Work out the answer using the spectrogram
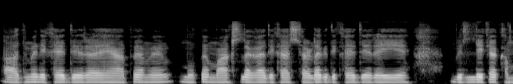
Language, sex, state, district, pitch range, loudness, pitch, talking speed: Hindi, male, Bihar, Gaya, 105-110 Hz, -18 LUFS, 110 Hz, 255 wpm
